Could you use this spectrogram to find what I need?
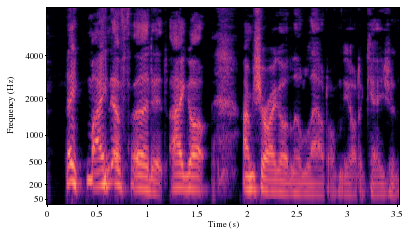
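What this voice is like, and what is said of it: British accent. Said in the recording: “They probably heard that British accent from across the lobby.”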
